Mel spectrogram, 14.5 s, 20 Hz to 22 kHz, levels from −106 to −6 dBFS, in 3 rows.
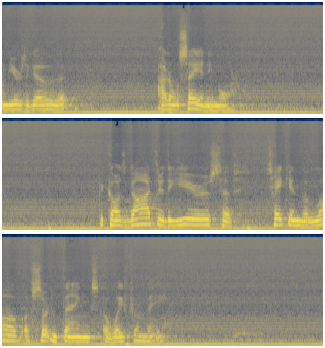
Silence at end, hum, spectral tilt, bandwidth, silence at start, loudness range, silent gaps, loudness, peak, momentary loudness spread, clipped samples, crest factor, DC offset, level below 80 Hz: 0 s; none; -6 dB/octave; over 20 kHz; 0 s; 6 LU; none; -20 LUFS; 0 dBFS; 12 LU; under 0.1%; 18 dB; under 0.1%; -30 dBFS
